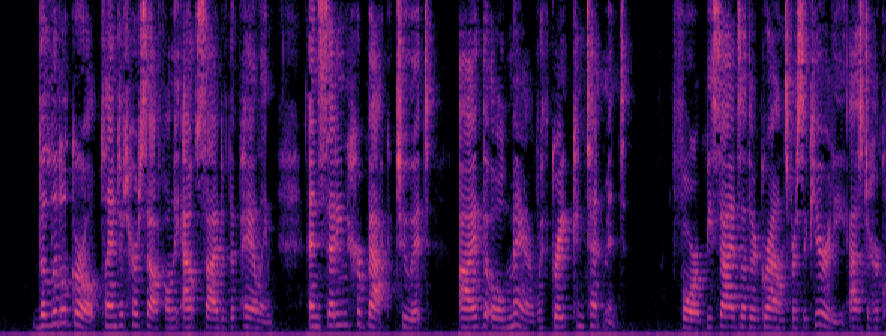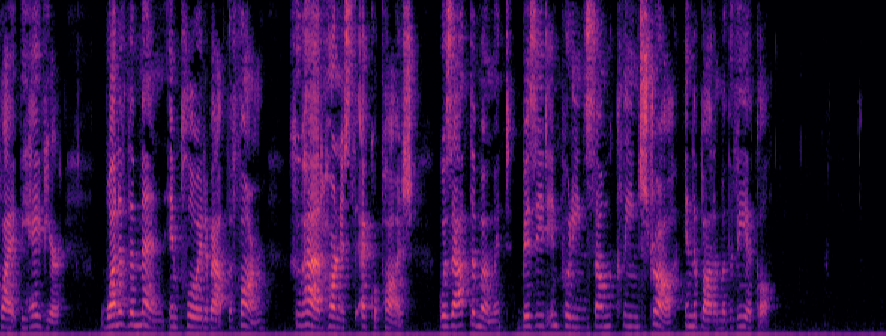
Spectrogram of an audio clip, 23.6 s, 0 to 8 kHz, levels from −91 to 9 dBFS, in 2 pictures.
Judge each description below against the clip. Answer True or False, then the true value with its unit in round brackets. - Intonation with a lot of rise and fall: False (3.0 semitones)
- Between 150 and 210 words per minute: True (165 wpm)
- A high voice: True (230 Hz)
